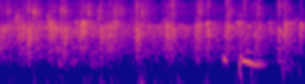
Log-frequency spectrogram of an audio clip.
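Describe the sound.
A steady burst of applause, many hands clapping in a dense, continuous patter at even loudness throughout, with a brief voice sound near the end.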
